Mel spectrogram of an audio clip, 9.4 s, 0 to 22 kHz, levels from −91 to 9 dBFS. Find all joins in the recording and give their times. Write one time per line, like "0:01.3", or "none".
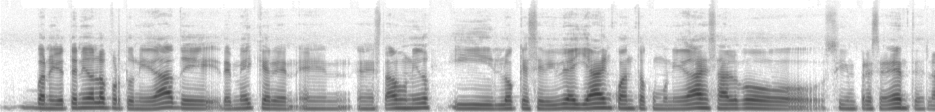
0:02.2
0:04.3

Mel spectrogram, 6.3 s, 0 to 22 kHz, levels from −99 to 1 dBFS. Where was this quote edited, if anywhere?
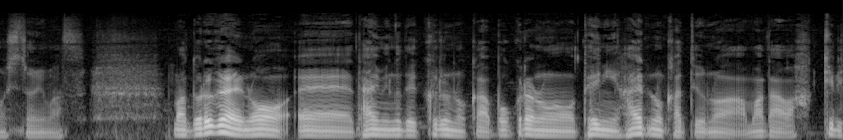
0:01.2

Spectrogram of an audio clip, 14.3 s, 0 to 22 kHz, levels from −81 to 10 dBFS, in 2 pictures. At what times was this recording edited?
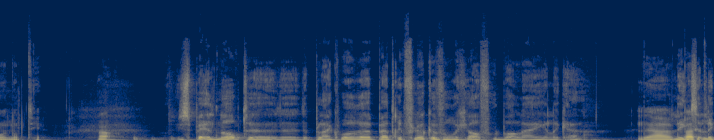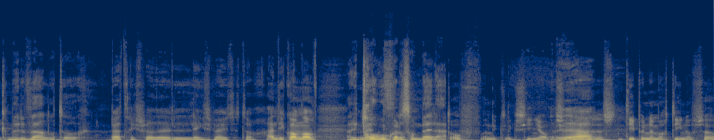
0:01.7
0:10.3
0:11.6

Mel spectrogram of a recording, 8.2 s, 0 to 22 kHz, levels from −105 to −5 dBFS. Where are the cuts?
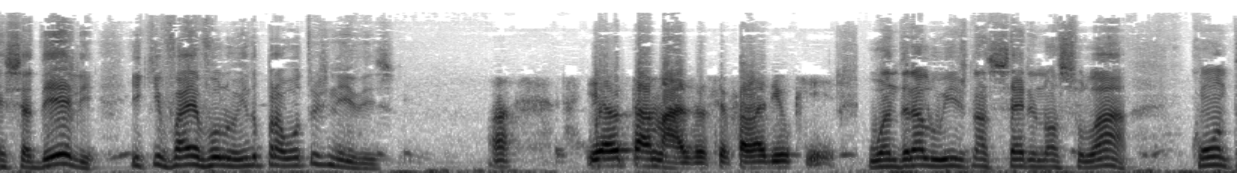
0:03.7
0:05.7

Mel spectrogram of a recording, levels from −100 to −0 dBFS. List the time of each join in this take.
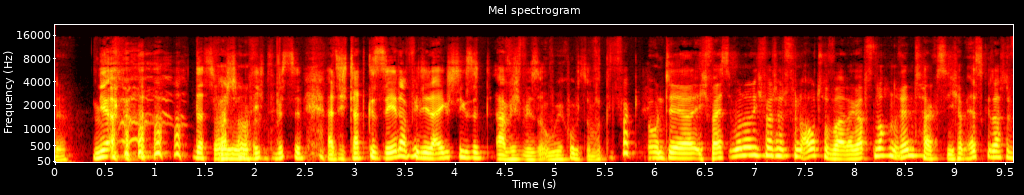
0:05.9

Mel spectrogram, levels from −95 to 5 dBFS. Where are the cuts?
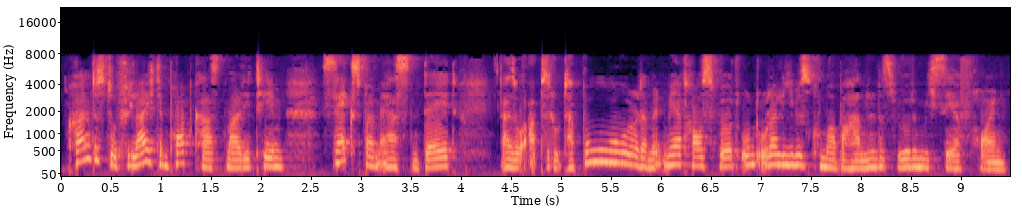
none

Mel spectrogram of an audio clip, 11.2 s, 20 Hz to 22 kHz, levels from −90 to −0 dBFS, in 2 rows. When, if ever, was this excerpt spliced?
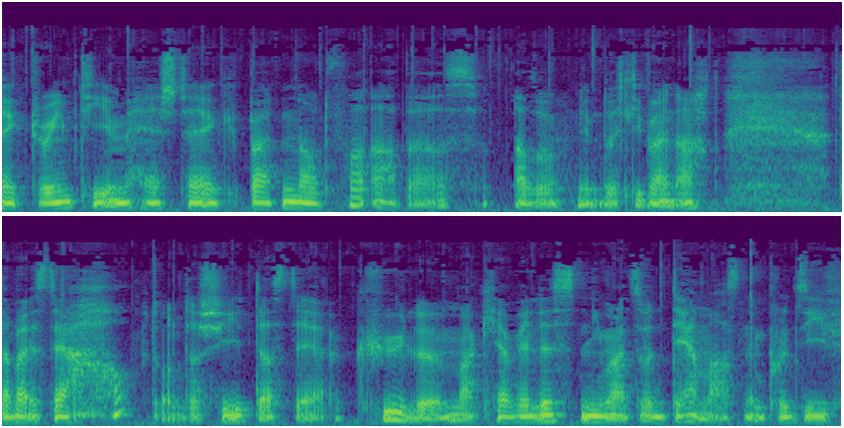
none

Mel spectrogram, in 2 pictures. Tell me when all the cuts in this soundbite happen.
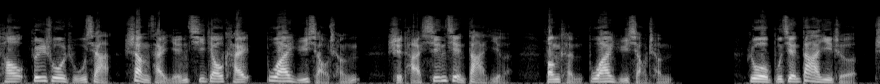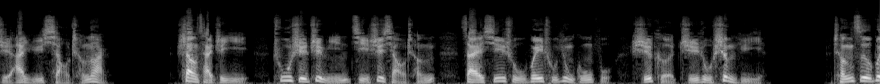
none

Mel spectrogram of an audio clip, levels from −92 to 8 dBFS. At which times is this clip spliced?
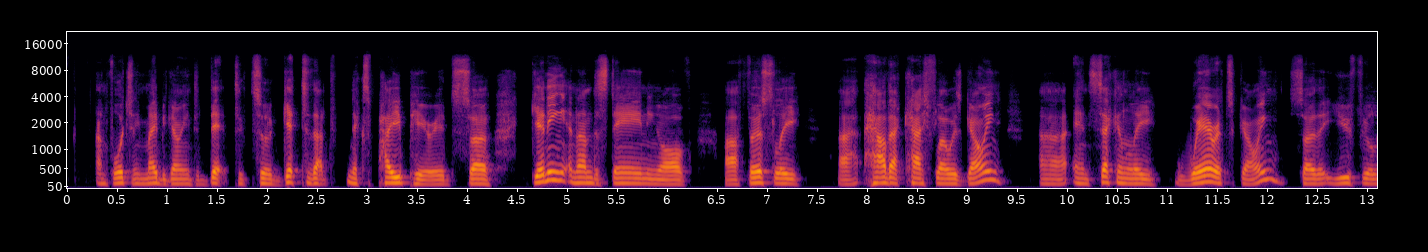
none

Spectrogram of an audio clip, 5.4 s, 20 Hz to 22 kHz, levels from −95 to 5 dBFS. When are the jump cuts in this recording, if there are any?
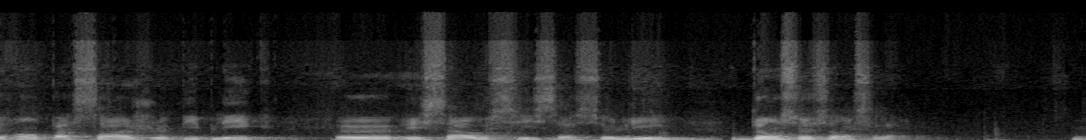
0:01.7
0:03.6

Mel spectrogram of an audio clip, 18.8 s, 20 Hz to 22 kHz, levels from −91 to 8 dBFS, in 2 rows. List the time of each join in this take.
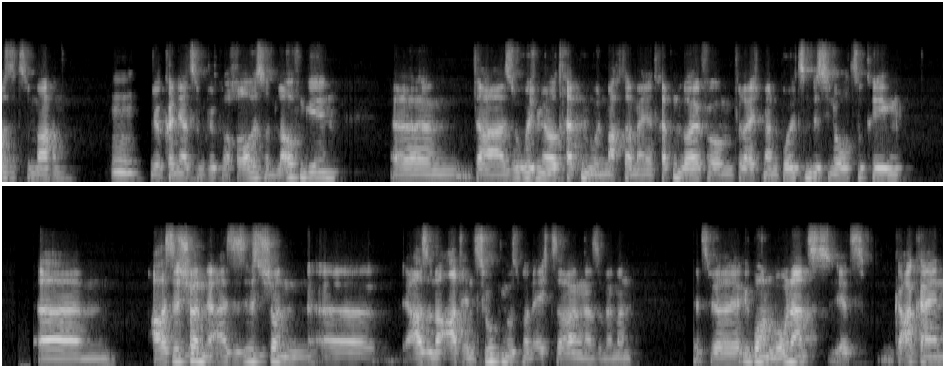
0:01.5

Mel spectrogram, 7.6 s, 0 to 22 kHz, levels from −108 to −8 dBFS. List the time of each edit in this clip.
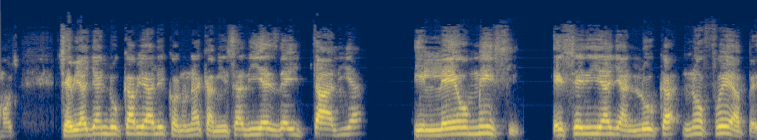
0:05.4

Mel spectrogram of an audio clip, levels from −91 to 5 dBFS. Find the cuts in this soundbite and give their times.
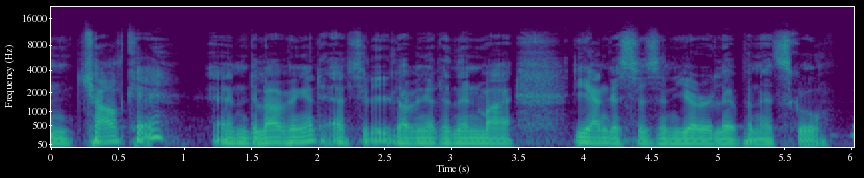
none

